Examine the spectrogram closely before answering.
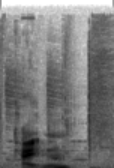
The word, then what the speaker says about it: chitin: Chitin? I guess I probably chitin. Yeah. We'll just go with chitin.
